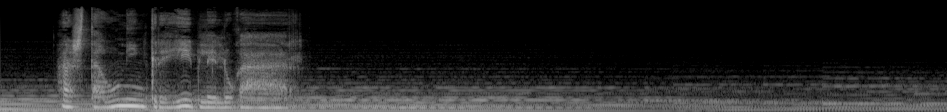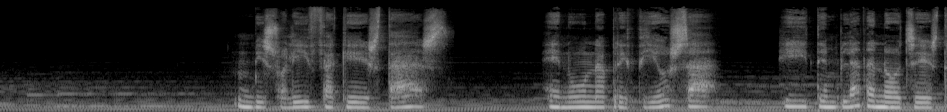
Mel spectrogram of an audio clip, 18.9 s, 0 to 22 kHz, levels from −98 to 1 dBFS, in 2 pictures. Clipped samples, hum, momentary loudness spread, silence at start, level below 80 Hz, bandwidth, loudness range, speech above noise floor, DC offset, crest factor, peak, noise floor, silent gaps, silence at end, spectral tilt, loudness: under 0.1%; none; 23 LU; 0 s; -52 dBFS; 16.5 kHz; 20 LU; 22 dB; under 0.1%; 20 dB; -16 dBFS; -54 dBFS; none; 0 s; -5 dB/octave; -34 LUFS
